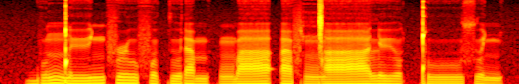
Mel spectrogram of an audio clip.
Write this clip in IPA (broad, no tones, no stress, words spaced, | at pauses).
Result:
bu ŋ͡ǃɨːɲfɹu fot̪uɾam | ŋ͡maː ʔaf ŋ͡ǀaːlɨːo̯ ǃuːsʷaɲ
